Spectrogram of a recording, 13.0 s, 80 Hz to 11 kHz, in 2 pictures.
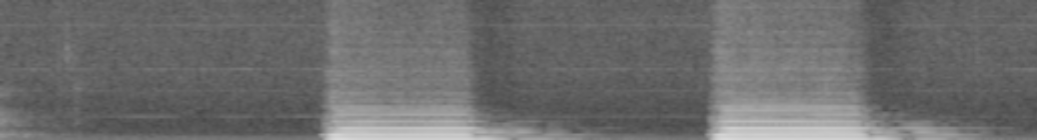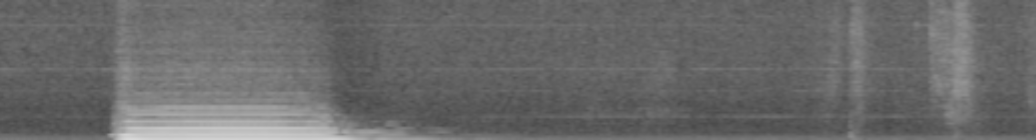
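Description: A single open metal flue pipe from an organ's Prestant 8' principal stop, blown by mouth through its foot: three steady notes at the same pitch, each a second or so long, with a brief ring-off after each.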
